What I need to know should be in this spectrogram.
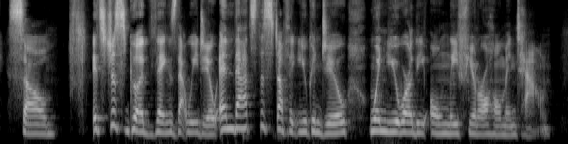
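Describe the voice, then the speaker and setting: A woman at medium pitch with an American accent, moderate in pace and lively in intonation. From Marion, Ohio. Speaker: funeral director. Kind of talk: interview answer.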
